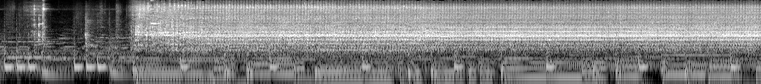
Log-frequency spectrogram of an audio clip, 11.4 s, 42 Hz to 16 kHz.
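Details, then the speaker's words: Daito 2.4 kVA portable 4-stroke generator after service for water in the oil, retested: steady, loud buzzing run with even beat, no surging, hunting or misses; runs normally. "OK, tất cả các bạn cho máy không có vấn đề gì và máy vẫn bật bình thường hoặc sinh hoạt bình thường"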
